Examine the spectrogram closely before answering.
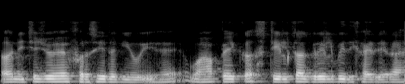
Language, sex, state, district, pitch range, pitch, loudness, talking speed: Hindi, male, Chhattisgarh, Sukma, 120-130 Hz, 120 Hz, -16 LUFS, 280 wpm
